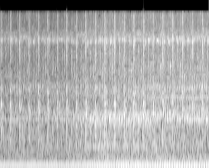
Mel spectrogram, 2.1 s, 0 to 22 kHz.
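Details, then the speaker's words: MINI One R50 1.6 16v 90hp, restarted cold, hard to start first time, warming up: sharp metallic clatter about ten ticks a second over idle; slack timing chain from hydraulic tensioner, injection ruled out. "ça écoutez le bruit en régime est pasable il m'a dit W c'est un bruit métallique donc là là nous sommes sur un bruit métallique"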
